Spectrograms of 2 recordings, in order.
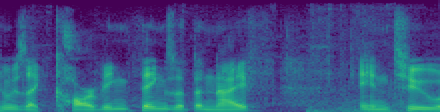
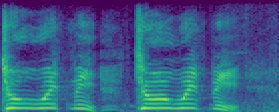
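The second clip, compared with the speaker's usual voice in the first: mock, very high, shrill, loud scream; 5 dB louder than usual. Retelling a stranger on the bus screaming at people: imitating a man screaming.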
